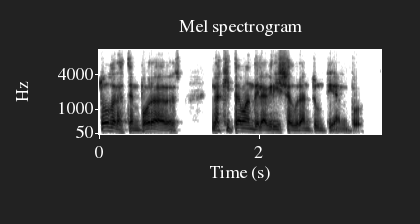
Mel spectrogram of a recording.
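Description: Against a quiet background, a man speaks with a fairly low pitch. His pitch swings very widely. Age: 50s. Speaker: history teacher and writer. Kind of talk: scripted narration.

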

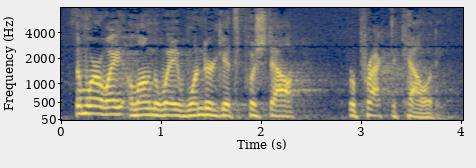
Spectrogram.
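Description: Noticeable background noise sits behind a man with a fairly high pitch. He talks at a fairly quick pace with ordinary pitch variation. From Kentucky, Elizabethtown. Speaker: camp speaker, preacher. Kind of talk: sermon. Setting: church with live audience.

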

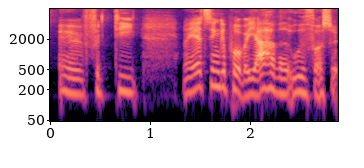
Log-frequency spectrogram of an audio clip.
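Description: Ordinary pitch variation in a woman's medium-pitched voice, close and dry without echo, on a very clean recording against a silent background. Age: 40s. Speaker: social media personality and campaigner. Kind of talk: interview. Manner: halting.

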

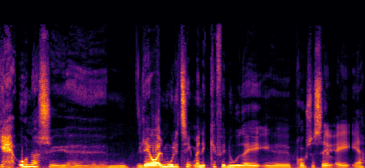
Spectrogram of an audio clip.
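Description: A woman's medium-pitched, monotone, flat delivery at a fairly slow pace, with noticeable background noise. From central Jutland, Denmark. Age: 30s. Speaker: actress. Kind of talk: casual chat. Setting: outdoors.

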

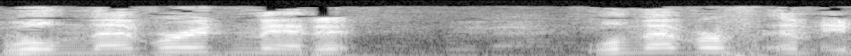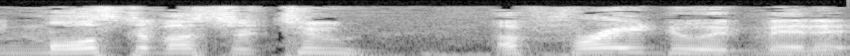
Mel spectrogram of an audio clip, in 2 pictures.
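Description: Amid noticeable background noise, a man speaks at a fairly quick pace, his pitch high with ordinary variation. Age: 40s. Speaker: sports radio host. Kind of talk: casual chat. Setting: live broadcast from a training facility.

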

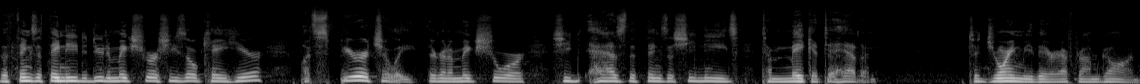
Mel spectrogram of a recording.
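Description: A man with a fairly high pitch and a dark, mellow tone speaks at a moderate pace with fairly even intonation, the sound dry and close with no echo. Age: 70s. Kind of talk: sermon. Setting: church.

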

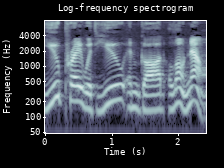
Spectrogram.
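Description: A man's raised, projected voice with an American accent, bright and sharp in tone, at a very slow pace, on a very clean recording with a silent background. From US, Southern California. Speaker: pastor. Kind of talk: sermon.

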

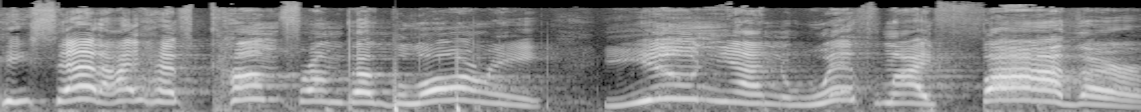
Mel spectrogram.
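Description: A woman speaks loudly at an extremely high pitch and a very slow pace, with lively intonation. Audible room echo surrounds her voice. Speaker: preacher. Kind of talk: sermon. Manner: animated.

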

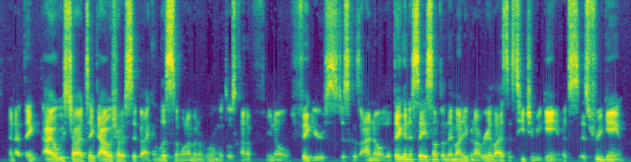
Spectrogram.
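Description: A man with a very deep, low pitch speaks at a very fast pace with an American accent. His loudness swings widely, though his intonation is fairly even. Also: hardly any pauses. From Dominican heritage, US. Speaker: apparel designer. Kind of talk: casual chat.

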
